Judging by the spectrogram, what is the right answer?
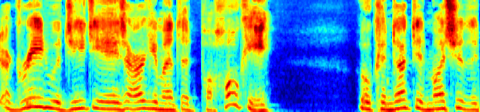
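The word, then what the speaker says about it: Paholke: a tough one p-a-h-o-l-k-e i suppose he would pronounce it pahokee but i suspect most people would pronounce it like a city on the shores of lake okeechobee in florida ben pahokee from representing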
